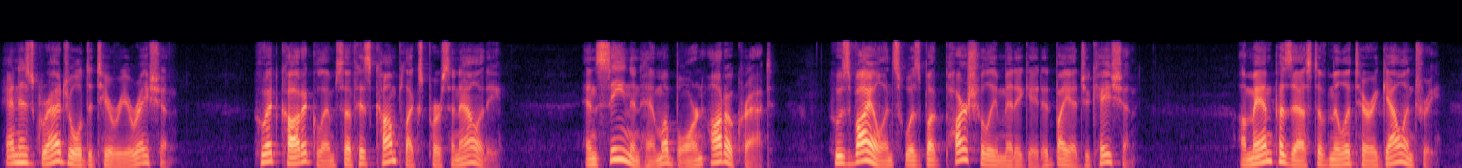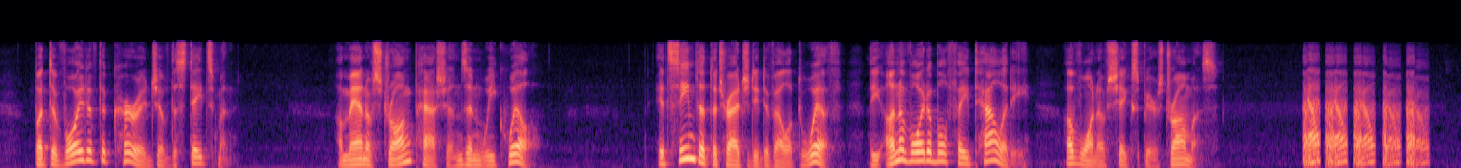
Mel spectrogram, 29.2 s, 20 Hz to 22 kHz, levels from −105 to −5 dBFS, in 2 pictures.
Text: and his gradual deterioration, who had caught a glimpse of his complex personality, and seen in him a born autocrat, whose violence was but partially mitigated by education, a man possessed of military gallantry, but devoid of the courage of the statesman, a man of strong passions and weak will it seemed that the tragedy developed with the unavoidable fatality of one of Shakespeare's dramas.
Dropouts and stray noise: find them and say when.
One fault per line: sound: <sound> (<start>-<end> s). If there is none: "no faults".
sound: laugh (27.6-28.9 s)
